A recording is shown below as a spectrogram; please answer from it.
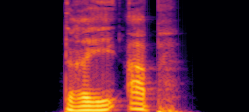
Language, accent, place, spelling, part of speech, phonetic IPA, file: German, Germany, Berlin, dreh ab, verb, [ˌdʁeː ˈap], De-dreh ab.ogg
- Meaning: 1. singular imperative of abdrehen 2. first-person singular present of abdrehen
